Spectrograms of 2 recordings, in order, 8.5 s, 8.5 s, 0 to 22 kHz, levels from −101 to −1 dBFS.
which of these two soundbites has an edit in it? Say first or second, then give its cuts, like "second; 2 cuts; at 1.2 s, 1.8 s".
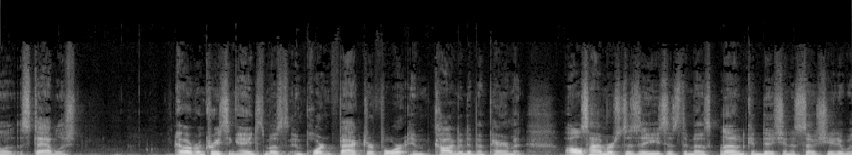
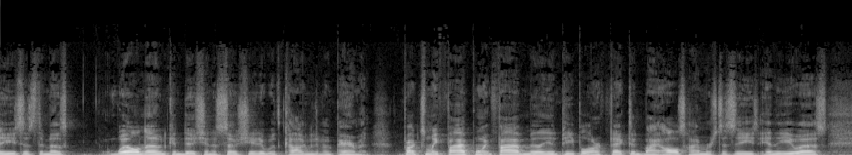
first; 1 cut; at 7.2 s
